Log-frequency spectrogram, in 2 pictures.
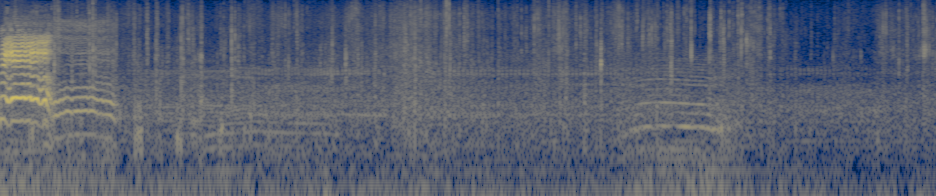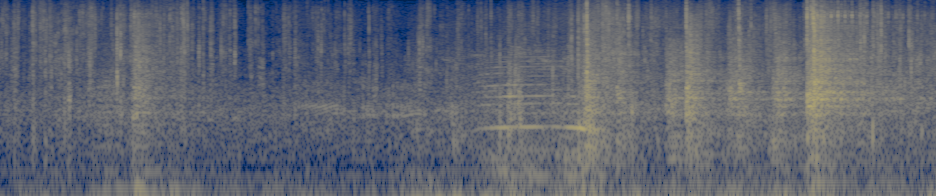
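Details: Kid goats on a mountain farm, bleating in several wavering, harmonic calls scattered through a quiet stretch, some faint and distant, with a louder burst near the end over soft farmyard background noise.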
